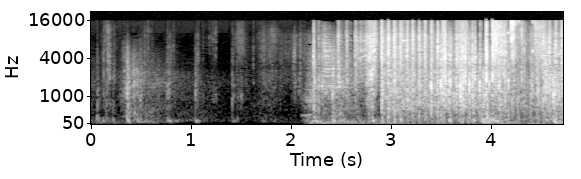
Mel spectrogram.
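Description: Gunfire erupts in a video game as a player is shot at from a rooftop, with sparse shots at first and then a loud, sustained rattle of rapid fire.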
